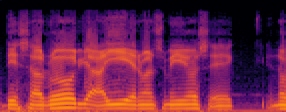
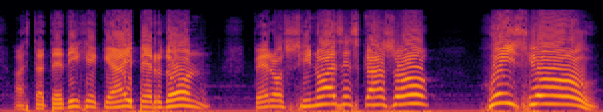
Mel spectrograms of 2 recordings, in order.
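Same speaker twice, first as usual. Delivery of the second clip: escalating pulpit shout, higher and louder; rising warning cry; 9 semitones higher, 6 dB louder, slower than usual. Acted. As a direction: build from raised voice to a high shout. Preacher voices God's final warning.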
